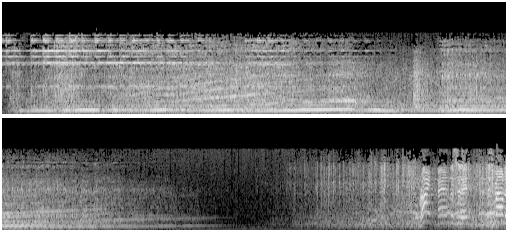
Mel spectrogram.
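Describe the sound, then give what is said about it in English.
An old fire engine's motor rumbles loudly, its pitch rising and falling through several revs before the sound fades away; a different mechanical clatter follows near the end. “Stand by the controls at the rear of the engine.”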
